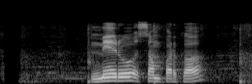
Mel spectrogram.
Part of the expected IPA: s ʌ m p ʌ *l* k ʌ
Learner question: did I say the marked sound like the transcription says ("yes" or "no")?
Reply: no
